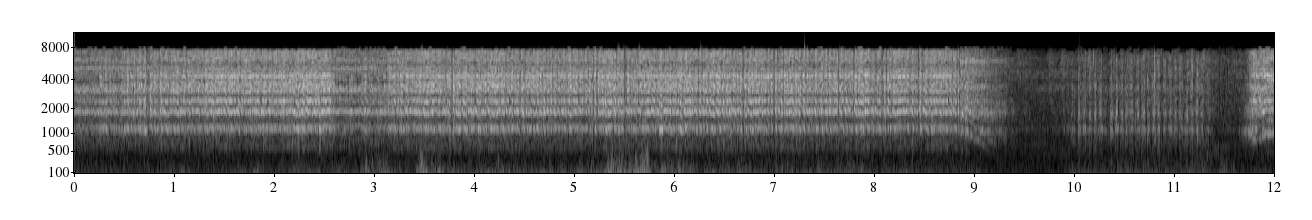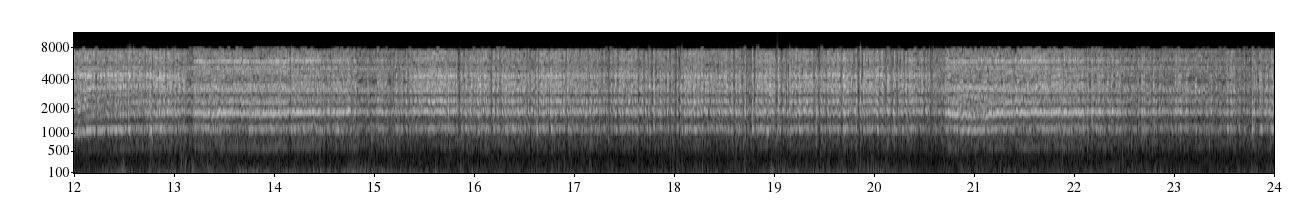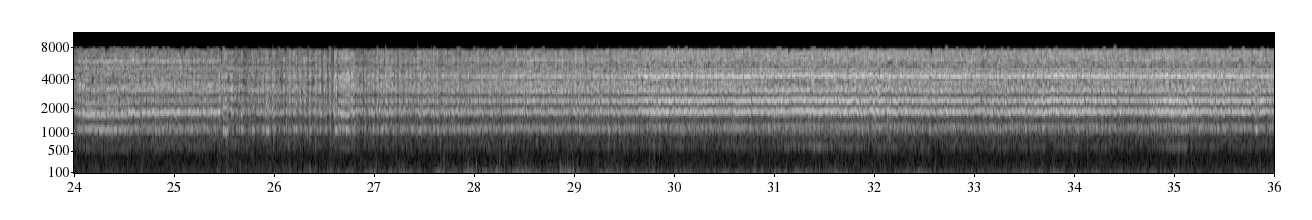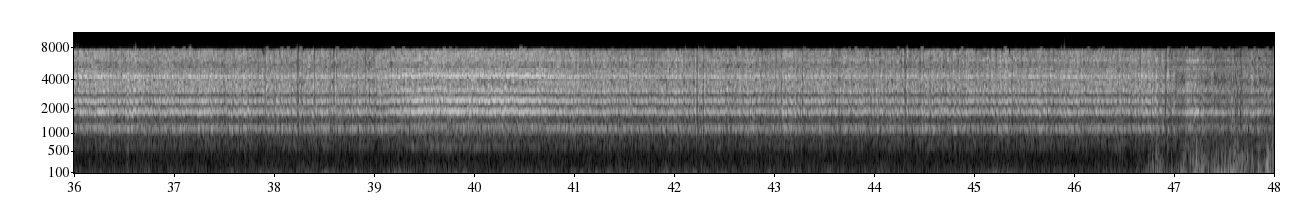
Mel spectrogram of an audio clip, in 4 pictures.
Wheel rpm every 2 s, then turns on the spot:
160, 160, 160, 160, 90, 40, 150, 160, 160, 160, 160, 160, 160, 160, 160, 160, 160, 160, 160, 160, 160, 160, 160, 160.
none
